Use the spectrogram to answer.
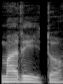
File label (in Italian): "Marito", Italian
